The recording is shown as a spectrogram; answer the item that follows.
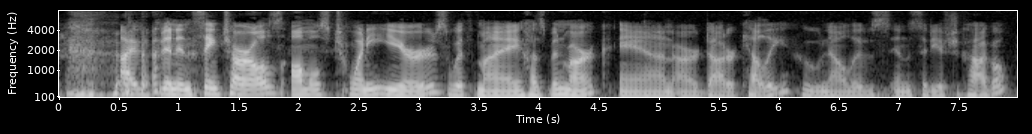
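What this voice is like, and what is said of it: Northern Wisconsin accent. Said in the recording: “I am originally from northern Wisconsin, as you can probably tell from my accent.”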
